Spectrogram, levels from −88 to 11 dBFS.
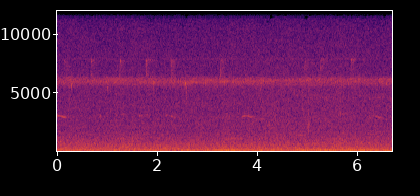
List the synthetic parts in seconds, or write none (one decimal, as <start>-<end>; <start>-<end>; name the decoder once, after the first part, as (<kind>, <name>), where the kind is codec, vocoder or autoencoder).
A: none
